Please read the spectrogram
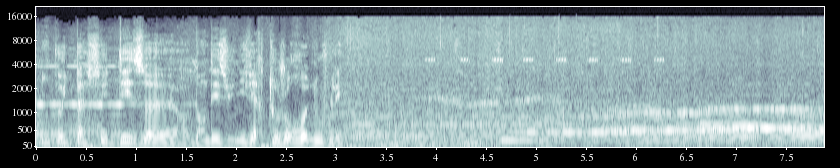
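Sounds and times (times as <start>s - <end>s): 
speech: 0.2s - 3.3s
steady dense rain on a stormy night: 2.5s - 7.8s.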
